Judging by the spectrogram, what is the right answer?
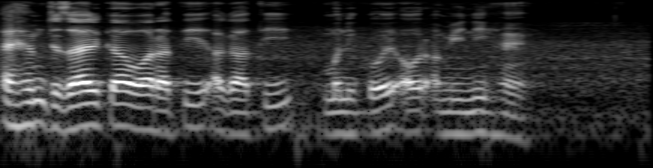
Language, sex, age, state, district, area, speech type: Urdu, male, 30-45, Uttar Pradesh, Mau, urban, read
